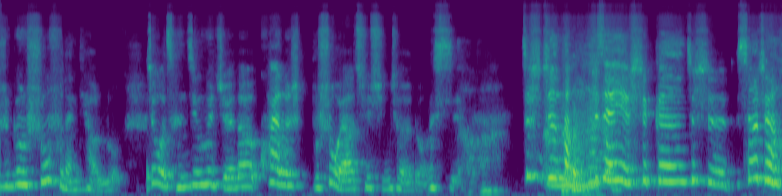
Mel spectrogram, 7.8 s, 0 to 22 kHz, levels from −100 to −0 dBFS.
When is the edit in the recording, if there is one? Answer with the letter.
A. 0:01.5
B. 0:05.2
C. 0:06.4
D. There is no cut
A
